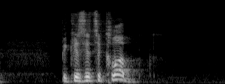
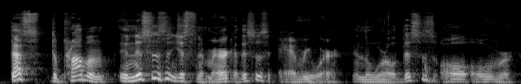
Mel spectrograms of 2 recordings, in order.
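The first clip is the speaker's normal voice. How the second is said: ordinary delivery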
